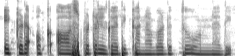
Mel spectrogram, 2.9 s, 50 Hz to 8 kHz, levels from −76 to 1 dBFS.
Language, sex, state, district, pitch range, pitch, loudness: Telugu, female, Telangana, Mahabubabad, 180-210 Hz, 190 Hz, -18 LUFS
